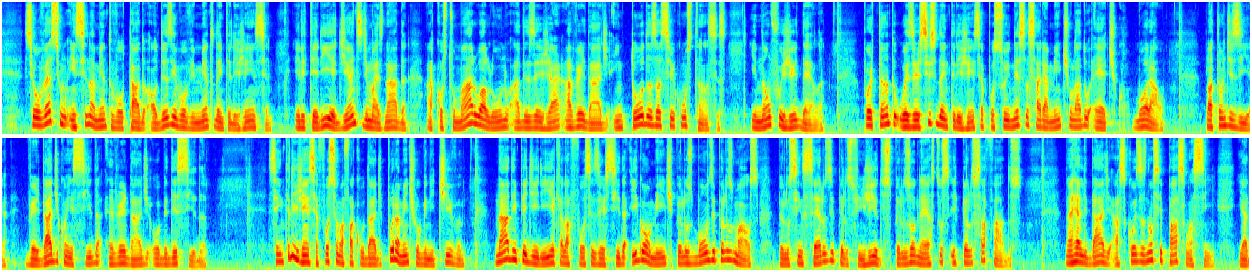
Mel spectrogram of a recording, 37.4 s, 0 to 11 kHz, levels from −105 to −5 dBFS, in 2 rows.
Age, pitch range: 40-59, 105-140 Hz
